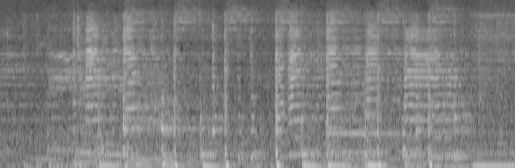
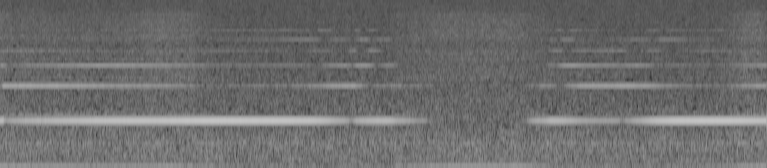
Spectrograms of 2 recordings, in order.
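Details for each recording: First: Electrohome Kalmar console stereo receiver after FM IF and discriminator alignment, on outside antenna: clear, full music with steady bass and crisp highs, no hiss, crackle or fading; clean FM reception. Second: Electrohome Kalmar console stereo receiver during FM IF alignment, fed an audio test signal: a steady pure tone with a buzzy edge drops out and returns; owner suspects the signal is overdriving the radio.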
